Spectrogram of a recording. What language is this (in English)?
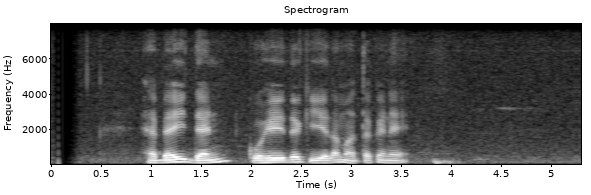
Sinhala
